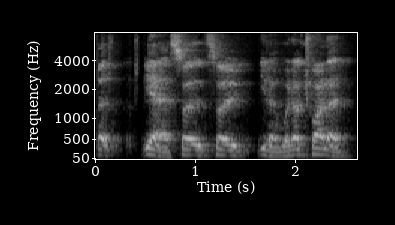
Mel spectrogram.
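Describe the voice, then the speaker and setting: A man's voice: mid-range voice, normal speed, warm tone, reverberant. A man co-hosting a casual podcast chat, talking earnestly with many restarts and "right?" tags. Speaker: podcast co-host.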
